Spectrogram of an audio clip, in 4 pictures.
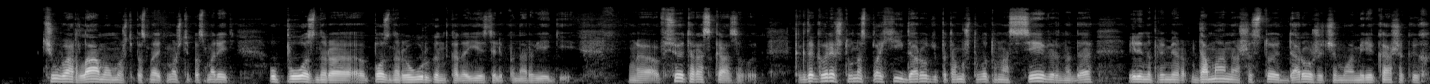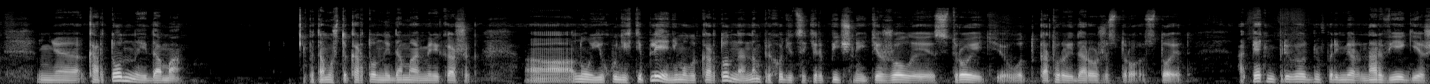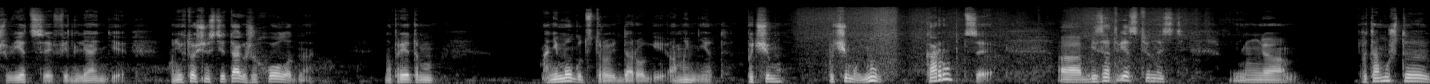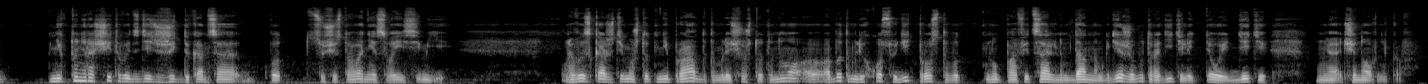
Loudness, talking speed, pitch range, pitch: -21 LUFS, 140 wpm, 100-125 Hz, 110 Hz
